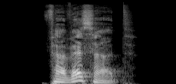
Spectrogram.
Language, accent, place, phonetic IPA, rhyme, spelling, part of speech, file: German, Germany, Berlin, [fɛɐ̯ˈvɛsɐt], -ɛsɐt, verwässert, verb, De-verwässert.ogg
- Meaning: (verb) past participle of verwässern; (adjective) watered-down; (verb) inflection of verwässern: 1. third-person singular present 2. second-person plural present 3. plural imperative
